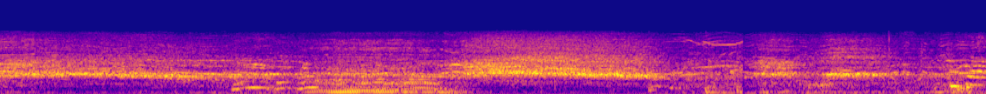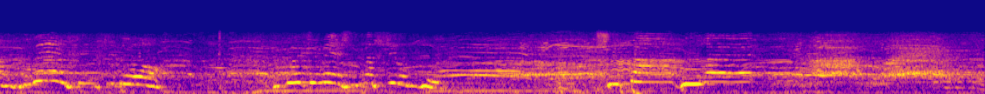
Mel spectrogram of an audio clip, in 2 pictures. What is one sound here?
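A crowd sings along in chorus.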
